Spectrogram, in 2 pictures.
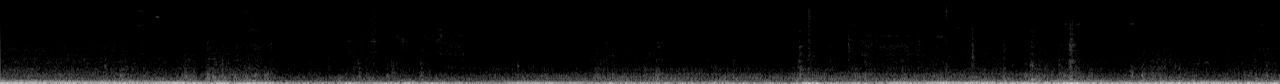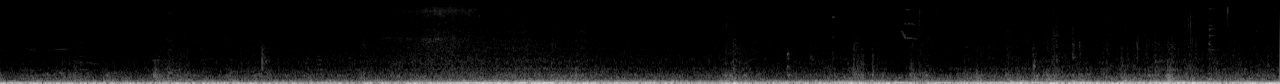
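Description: A car engine hums low and steady from inside while driving.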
